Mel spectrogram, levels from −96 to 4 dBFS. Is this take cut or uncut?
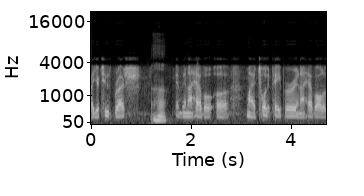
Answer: uncut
